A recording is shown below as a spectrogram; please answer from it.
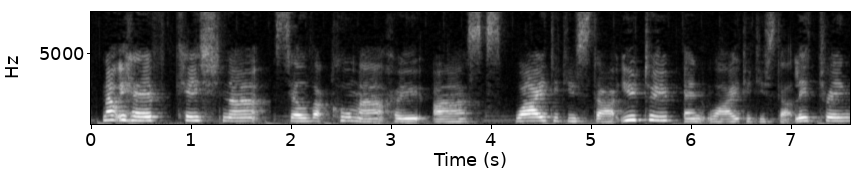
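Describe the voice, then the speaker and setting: A woman's high-pitched voice at a very slow pace with hardly any pauses, over noticeable background noise. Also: ordinary pitch variation. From Switzerland. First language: Swiss German. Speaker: lettering artist and YouTuber. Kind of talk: casual Q&A chat.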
